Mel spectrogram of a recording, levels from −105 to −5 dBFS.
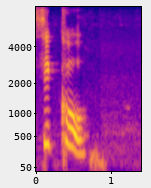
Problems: background sounds at intervals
